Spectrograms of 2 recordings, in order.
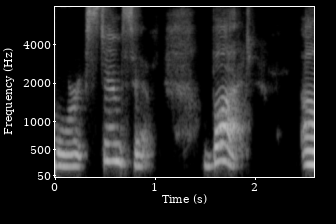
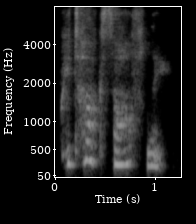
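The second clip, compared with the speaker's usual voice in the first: a soft unvoiced whisper; 11 dB quieter than usual. Shown as a demonstration. Teacher whispering the rule to a noisy class. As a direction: breathe it to calm the room. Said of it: "You could even whisper it".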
